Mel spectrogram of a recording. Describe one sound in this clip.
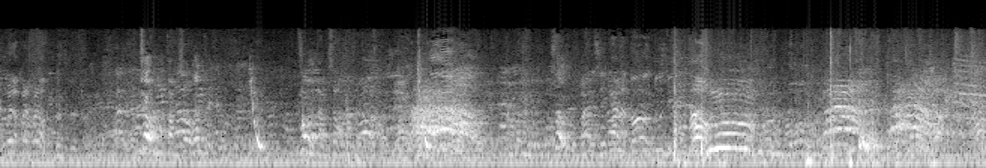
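A crowd of spectators cheers and shouts in a large echoing hall.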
